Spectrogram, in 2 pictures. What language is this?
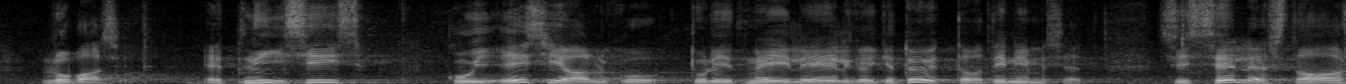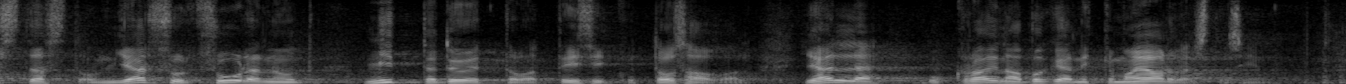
Estonian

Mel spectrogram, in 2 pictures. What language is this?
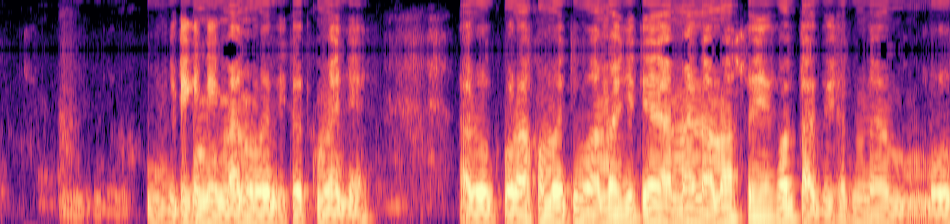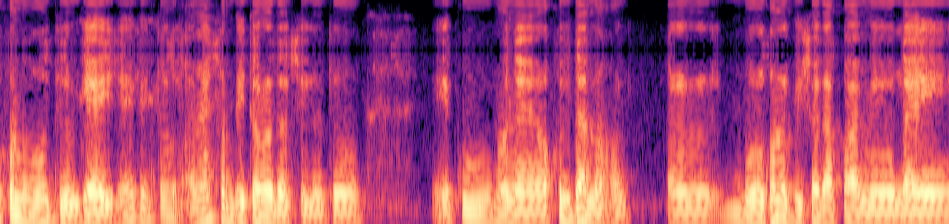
Assamese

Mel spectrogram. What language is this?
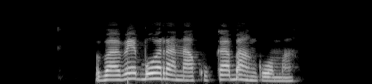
Taita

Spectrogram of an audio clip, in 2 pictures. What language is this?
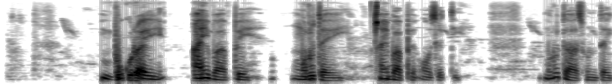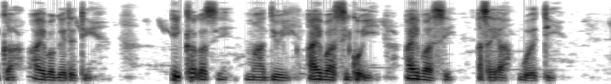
Wolaytta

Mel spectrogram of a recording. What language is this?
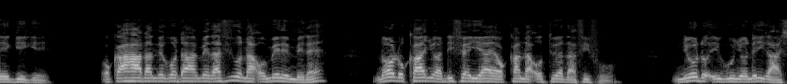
Kikuyu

